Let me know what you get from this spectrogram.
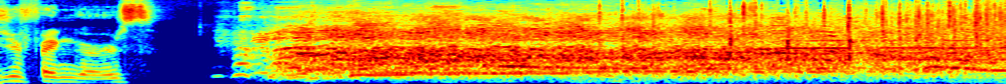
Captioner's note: laughter; applause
